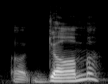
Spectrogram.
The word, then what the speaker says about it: dumb: the door jamb j-a-m-b dumb d-u-m-b but in the word dumb bell you hear the bee crumb c aram c-u-r-m-b-crum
